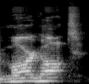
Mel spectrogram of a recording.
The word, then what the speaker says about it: Margot: be misremembering margot fontaine she called her margot no dear the t is silent as in harlow who said that margot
